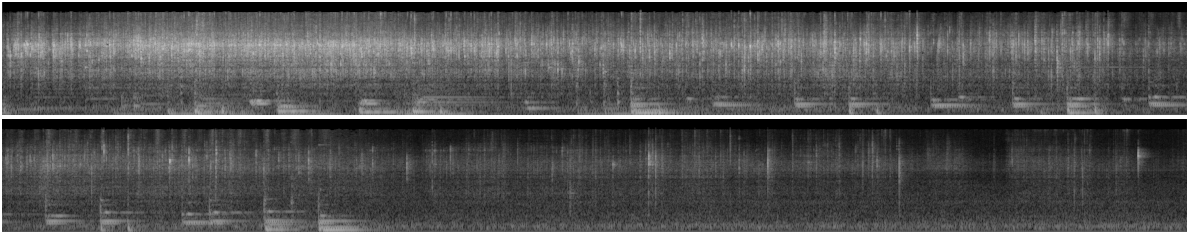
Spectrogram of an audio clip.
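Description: Beaten egg frying in hot oil in a small aluminium wok: the oil sizzles loudly at first, then dies down to a faint crackle over the second half. Background music with a light melody plays over the first half.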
